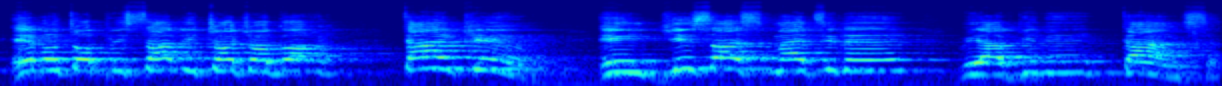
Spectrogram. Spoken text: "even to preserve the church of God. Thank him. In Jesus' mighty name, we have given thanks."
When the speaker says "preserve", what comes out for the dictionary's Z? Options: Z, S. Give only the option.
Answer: S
